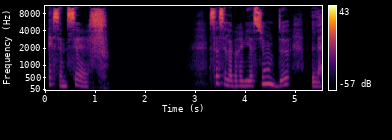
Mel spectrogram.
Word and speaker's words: SNCF: France c'est SNCF donc quand vous le prononcez bien c'est la SMCF la SNCF ça c'est l'abréviation de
